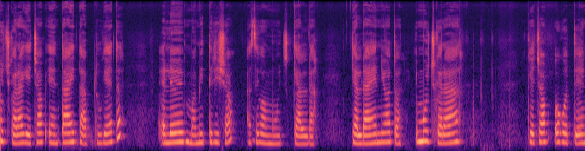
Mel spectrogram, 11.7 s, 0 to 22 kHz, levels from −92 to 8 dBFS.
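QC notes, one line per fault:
Nothing stood out on listening to this speech recording.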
